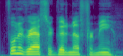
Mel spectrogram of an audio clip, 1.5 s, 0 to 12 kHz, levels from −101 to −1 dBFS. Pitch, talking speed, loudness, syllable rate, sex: 130 Hz, 235 wpm, -18 LUFS, 7.6 syllables/s, male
